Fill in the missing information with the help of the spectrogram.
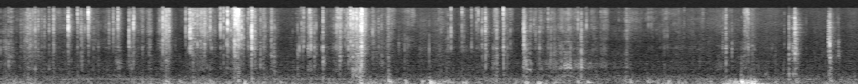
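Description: Clear plastic card sleeve crinkling and rustling as gloved hands handle it, loudest in the first half, with a soft thump near the end.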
